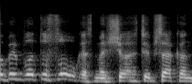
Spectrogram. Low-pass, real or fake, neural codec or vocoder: 10.8 kHz; fake; codec, 16 kHz in and 24 kHz out, 0.9 kbps, LongCat-Audio-Codec, fine tuned four codebook decoder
